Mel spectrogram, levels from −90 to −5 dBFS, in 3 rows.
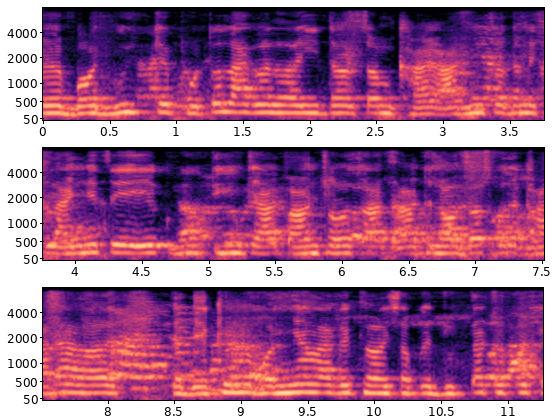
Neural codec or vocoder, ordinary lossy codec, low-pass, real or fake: codec, 44.1 kHz, 7.8 kbps, Pupu-Codec; none; 7.2 kHz; fake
